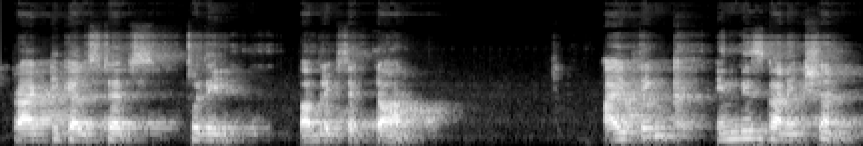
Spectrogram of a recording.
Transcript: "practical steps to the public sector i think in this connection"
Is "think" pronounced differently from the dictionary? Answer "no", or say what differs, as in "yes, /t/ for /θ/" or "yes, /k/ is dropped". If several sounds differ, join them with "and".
yes, /t/ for /θ/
